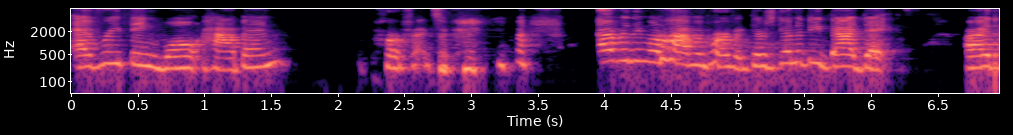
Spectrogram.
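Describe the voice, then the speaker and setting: A woman with a hoarse voice giving an energetic motivational pep talk to her sales team, often checking in with "okay" and "you guys". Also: on the high side, rough recording. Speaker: direct sales team leader.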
